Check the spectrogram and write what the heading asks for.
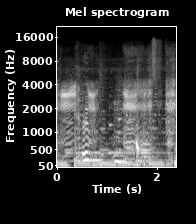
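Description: Cartoon background music with held notes over a stepping bass line, with a couple of short, wavering vocal sounds from an animated character.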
